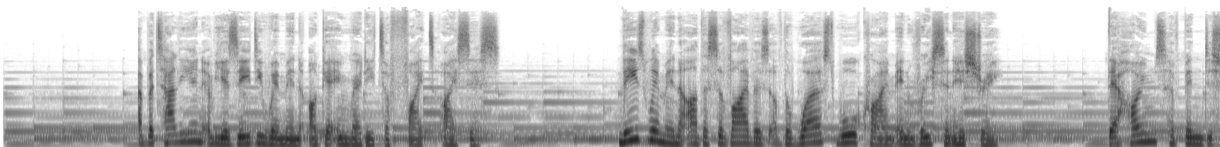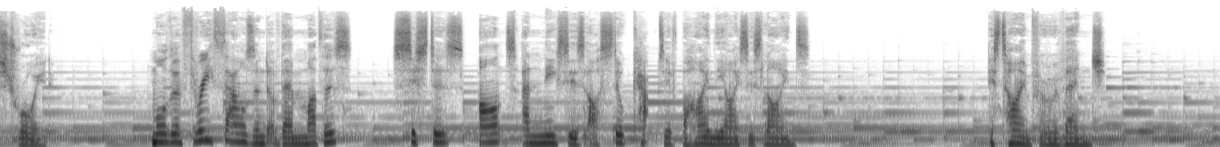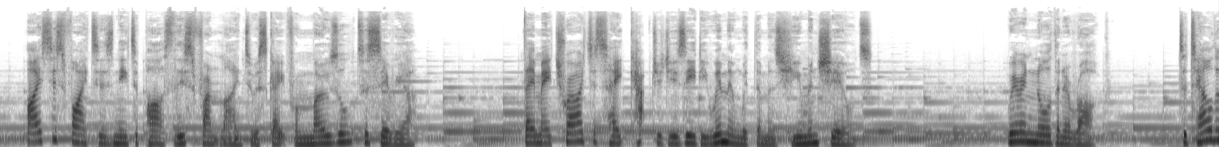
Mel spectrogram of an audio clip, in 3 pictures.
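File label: documentary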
